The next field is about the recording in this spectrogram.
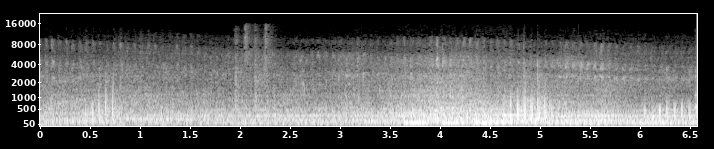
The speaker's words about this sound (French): le bruit que vous entendez présentement, c'est un bruit d'hélicoptère et euh, ça a été enregistré, si je comprends bien, tout simplement avec un, téléphone mobile par notre prochaine invité euh, qui dit en avoir assez euh, de ces bruits d'hélicoptère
